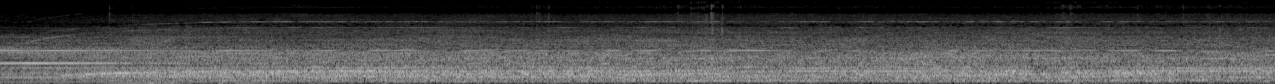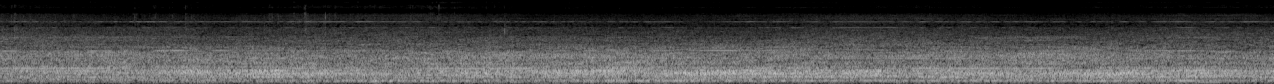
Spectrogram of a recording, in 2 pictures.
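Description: A Bissell Pet Slim cordless stick vacuum runs with a steady, loud, close motor whine and airflow roar that holds unbroken throughout, with no talk over it.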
